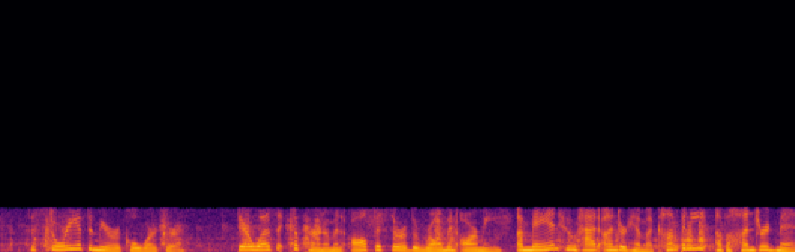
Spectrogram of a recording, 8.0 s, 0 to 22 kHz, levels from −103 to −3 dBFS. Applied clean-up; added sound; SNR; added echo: none; Writing; 14 dB; none.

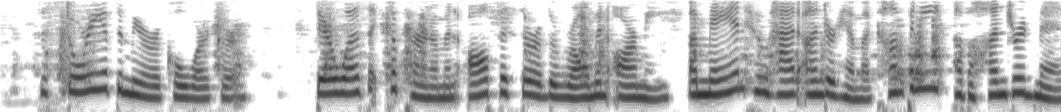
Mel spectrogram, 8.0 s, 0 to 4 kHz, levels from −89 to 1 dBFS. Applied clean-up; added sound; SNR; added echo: classical method Wiener filter.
